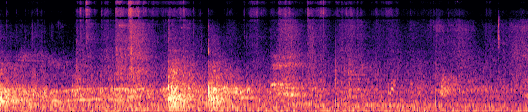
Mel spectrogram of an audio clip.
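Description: Metal shopping cart rolling over a ribbed rubber entrance mat amid footsteps and indistinct voices, with a couple of short thuds a few seconds in.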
